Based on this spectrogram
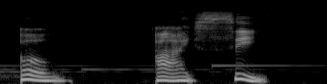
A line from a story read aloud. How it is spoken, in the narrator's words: said Mrs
